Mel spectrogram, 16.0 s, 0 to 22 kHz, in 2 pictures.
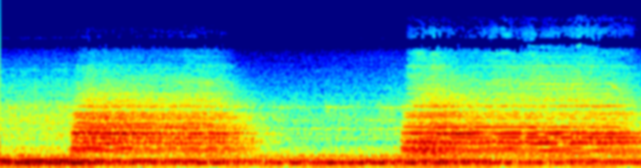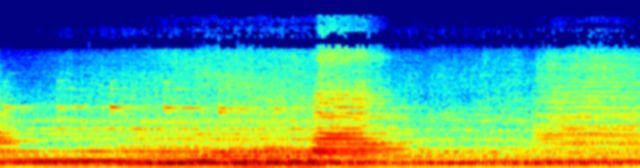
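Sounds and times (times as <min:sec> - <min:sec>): diesel engine low rumble: 0:00.0 - 0:16.0
locomotive air horn blasts: 0:00.9 - 0:03.4, 0:05.0 - 0:08.4, 0:11.8 - 0:13.1, 0:14.6 - 0:16.0.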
